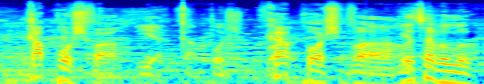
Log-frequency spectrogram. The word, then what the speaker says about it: Kaposvár: To be really, the best place for me to go is Kaposvár. Kaposvár? Yeah, Kaposvár.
